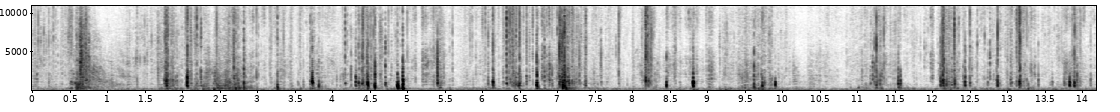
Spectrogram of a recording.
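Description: Bare hands squeeze and crush large, dusty grey-brown balls of dry sand-cement mix in a white plastic basin, and the clumps crumble into powder that falls in dusty streams. Dense, gritty crunching and crackling bursts with bright, dry snaps come and go over a faint, steady low hum.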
